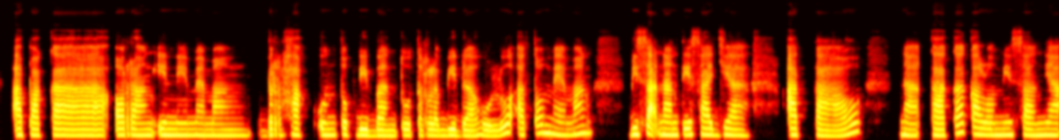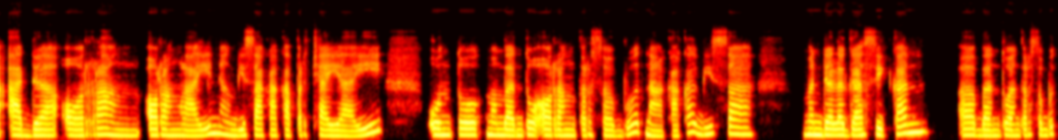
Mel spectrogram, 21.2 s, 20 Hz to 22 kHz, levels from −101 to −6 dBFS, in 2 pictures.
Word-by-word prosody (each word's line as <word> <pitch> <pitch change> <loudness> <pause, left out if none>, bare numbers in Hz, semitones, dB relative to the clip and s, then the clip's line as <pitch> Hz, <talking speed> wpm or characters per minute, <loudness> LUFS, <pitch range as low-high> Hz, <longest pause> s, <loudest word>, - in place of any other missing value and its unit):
apakah 170 -1 +2
orang 175 -1 +1
ini 170 -1 0
memang 165 -1 -4
berhak 170 +2 -1 0.2
untuk 175 +1 -1
dibantu 160 0 0
terlebih 165 -1 0
dahulu 160 +5 0
atau 195 +6 -2
memang 195 +1 -1 0.4
bisa 190 -1 +5
nanti 180 0 +2
saja 175 -2 0 0.4
atau 180 - 0 0.4
nah, 165 -2 0
Kakak 175 +9 +1
kalau 180 -3 +2
misalnya 175 -1 -1
ada 165 -1 +2
orang 170 -1 0
orang 170 -1 +2
lain 160 +8 +1
yang 175 -4 -1
bisa 165 +1 0
Kakak 165 0 -2
percayai 160 - 0 0.5
untuk 175 0 +3
membantu 170 0 +2
orang 165 -1 +2
tersebut, 165 +6 -3
nah 150 -5 0
Kakak 215 +11 -3
bisa 200 -1 -1 0.5
mendelegasikan, 180 - +3 0.3
eee, 175 0 +2
bantuan 160 0 0
tersebut 180 +3 -3
170 Hz, 110 wpm, -23 LUFS, 165-180 Hz, 0.5 s, bisa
